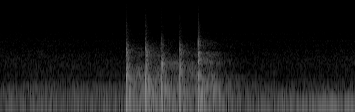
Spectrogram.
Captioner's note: knocking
